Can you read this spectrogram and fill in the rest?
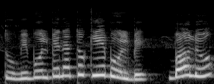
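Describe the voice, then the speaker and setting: A woman plays a young-sounding wife in a cartoon, with a high-pitched voice. She is caring and practical, and her tone is fond with a gently chiding edge. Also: lively intonation, moderate pace, dull audio. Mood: affectionate. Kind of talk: Bengali cartoon dialogue.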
